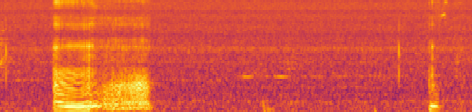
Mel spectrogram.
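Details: A person snoring: one rough, fluttering snore on an inward breath, then quiet breathing with faint clicks and a brief snort.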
